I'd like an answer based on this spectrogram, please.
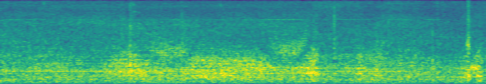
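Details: Steady rumble of passing vehicles on a busy street, with faint voices in the background and no animal calls.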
